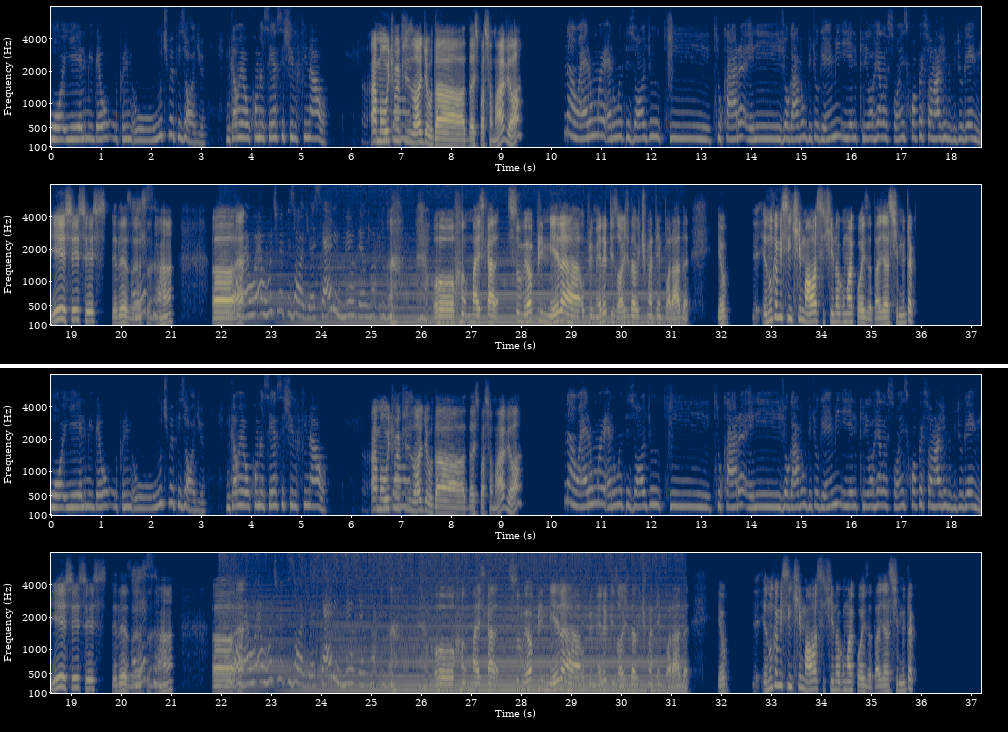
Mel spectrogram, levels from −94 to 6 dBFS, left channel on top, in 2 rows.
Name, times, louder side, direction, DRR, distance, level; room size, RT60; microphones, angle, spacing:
voice 1, 0.0-3.1 3.5-5.5 6.6-7.2 10.3-18.7 20.2-20.9 22.1-25.5, left 1 dB, 10° left, 0.5 m, -43 dB
voice 2, 6.4-9.4 18.6-21.0 21.8-22.5 25.3-25.6 25.9-31.3 31.9-32.1 32.6-35.9, left 6 dB, 80° left, 0.5 m, -32 dB
sound 1, 21.9-31.3, right 3 dB, 70° right, 0.7 m, -45 dB
3.3 x 2.9 x 2.4 m
head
